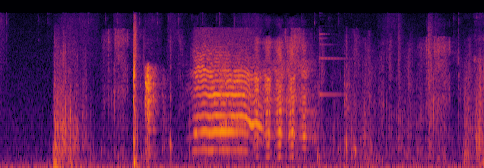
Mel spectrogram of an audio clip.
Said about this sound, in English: Hello, there's a goat.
